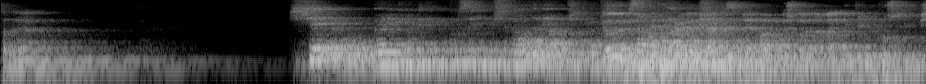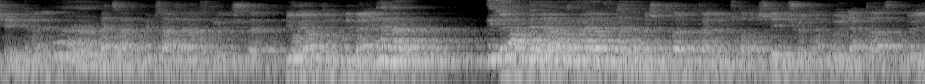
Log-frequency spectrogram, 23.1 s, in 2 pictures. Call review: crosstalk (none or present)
present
